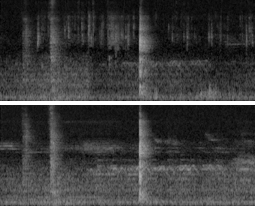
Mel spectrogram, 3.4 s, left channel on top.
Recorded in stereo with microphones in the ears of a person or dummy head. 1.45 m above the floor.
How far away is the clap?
About 1.9 m.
